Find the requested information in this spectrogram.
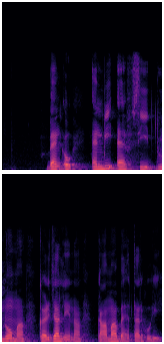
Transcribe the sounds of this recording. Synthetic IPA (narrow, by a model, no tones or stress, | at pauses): bɛ̃ːŋkɔː | ɛnbiːeːfsiːd̪ʊnõmãkɐɾd͡ʒaleːnakaːmabɛɦt̪əɾɦoːeː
